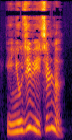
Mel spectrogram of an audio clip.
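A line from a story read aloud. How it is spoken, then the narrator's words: Snorting. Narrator (Russian): хмыкнул мистер Браун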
